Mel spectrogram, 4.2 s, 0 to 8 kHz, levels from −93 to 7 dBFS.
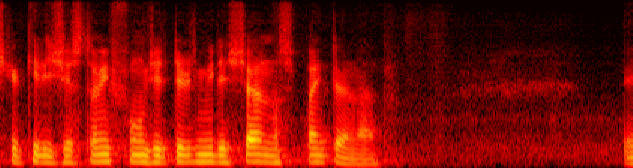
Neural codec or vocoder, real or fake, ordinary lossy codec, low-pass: codec, 16 kHz, 0.8 kbps, ZipCodec; fake; none; none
